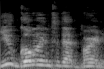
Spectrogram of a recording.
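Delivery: loud mock American English accent.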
